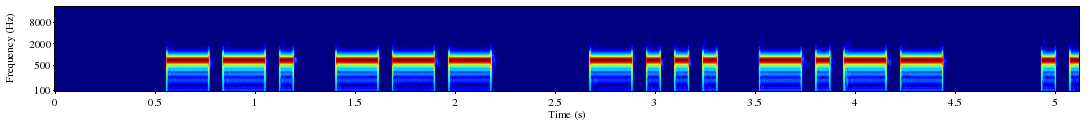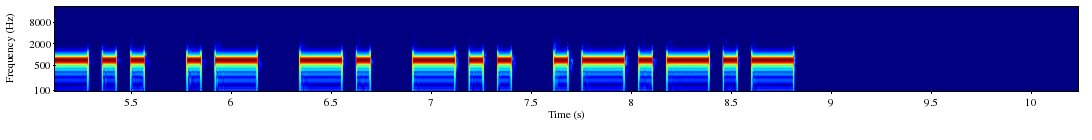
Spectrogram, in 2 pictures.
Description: Morse code, heard as a keyed tone, about 17 wpm, 700 Hz. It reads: GO BY LAND.
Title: Sentences from Top 1000 Words - Review Part 1 - 17wpm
